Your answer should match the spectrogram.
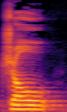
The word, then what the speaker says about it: Zhou: a neighboring Tribe Called Joel spelled z h o u don't confuse it with King Joel which is spelled the same in English but pronounced in a different tone in Chinese the neighboring tribe of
